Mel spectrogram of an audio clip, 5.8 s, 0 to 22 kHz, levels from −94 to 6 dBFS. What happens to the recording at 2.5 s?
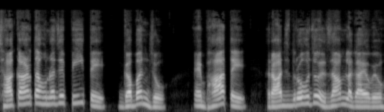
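Nothing goes wrong at 2.5 s: the speech runs on intact through that moment, with no dropout, click or distortion.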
